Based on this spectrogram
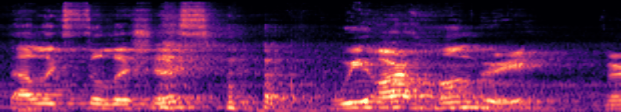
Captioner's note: chuckles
